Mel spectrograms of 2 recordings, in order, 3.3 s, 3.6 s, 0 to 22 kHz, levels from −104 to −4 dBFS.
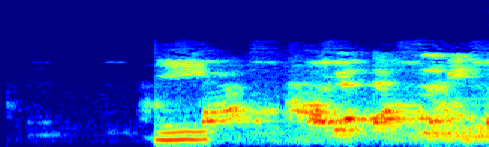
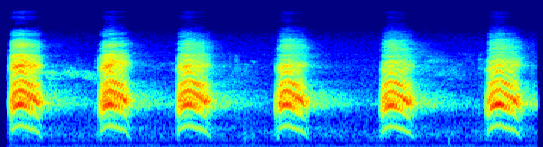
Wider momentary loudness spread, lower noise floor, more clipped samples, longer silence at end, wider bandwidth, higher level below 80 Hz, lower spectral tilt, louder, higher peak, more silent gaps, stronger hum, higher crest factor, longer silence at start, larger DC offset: first, 12 LU vs 9 LU; first, -81 dBFS vs -47 dBFS; neither; about the same, 0 s vs 0.1 s; second, 5.4 kHz vs 9.4 kHz; first, -72 dBFS vs -88 dBFS; first, -8 dB/octave vs 5 dB/octave; about the same, -23 LUFS vs -22 LUFS; about the same, -6 dBFS vs -6 dBFS; neither; neither; about the same, 20 dB vs 18 dB; first, 1.05 s vs 0.05 s; neither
